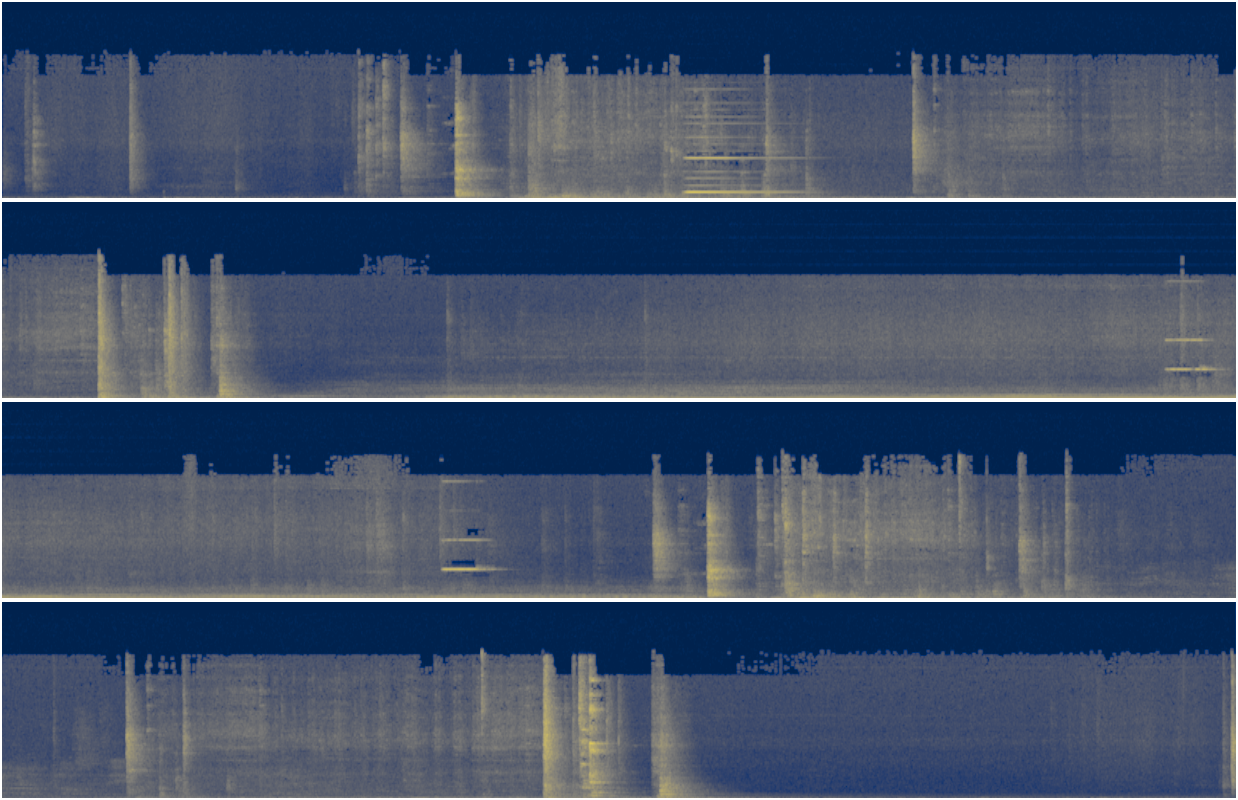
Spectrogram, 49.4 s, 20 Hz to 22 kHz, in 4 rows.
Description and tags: Elevator ascending two floors, no peaking, walla outside of elevator
Elevator ascending two floors. No peaking, but some extraneous walla when the doors open. Recorded at Shelby Hall, The University of Alabama, spring 2009.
